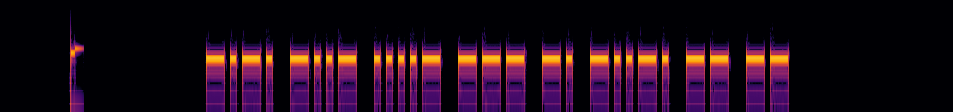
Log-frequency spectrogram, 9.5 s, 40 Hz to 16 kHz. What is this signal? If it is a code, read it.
Morse code, heard as a keyed tone, about 20 wpm, 700 Hz. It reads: CX4ON/MM
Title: Difficult Call Signs 20wpm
